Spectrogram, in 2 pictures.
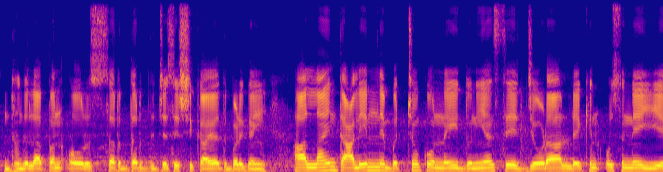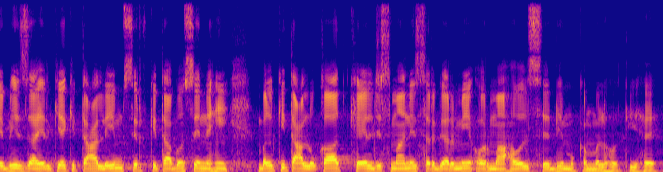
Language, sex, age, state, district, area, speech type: Urdu, male, 18-30, Uttar Pradesh, Balrampur, rural, spontaneous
